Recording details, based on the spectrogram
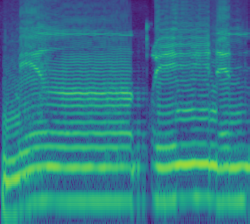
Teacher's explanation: نون ساکن کے بعد طا حروف اخفاء، غنہ کر کے پڑھیں گے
